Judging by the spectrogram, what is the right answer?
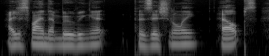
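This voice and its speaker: A man's voice: mid-range voice, flat delivery, brisk, mellow, clear, resonant tone, dry recording, studio quality. A young man hosting a casual tutorial, chatty and demonstrative with lots of fillers. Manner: chatty, demonstrative, lots of likes and you-knows. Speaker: YouTube host and dungeon master.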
